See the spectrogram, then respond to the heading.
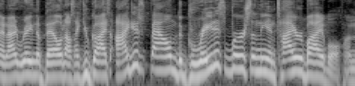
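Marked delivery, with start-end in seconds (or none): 1.1-4.5 loud, high, eager announcement to friends; excited announcement. Retold or imitated. Young [name] calling out to the dining hall, bursting with excitement. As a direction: burst in with big news.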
